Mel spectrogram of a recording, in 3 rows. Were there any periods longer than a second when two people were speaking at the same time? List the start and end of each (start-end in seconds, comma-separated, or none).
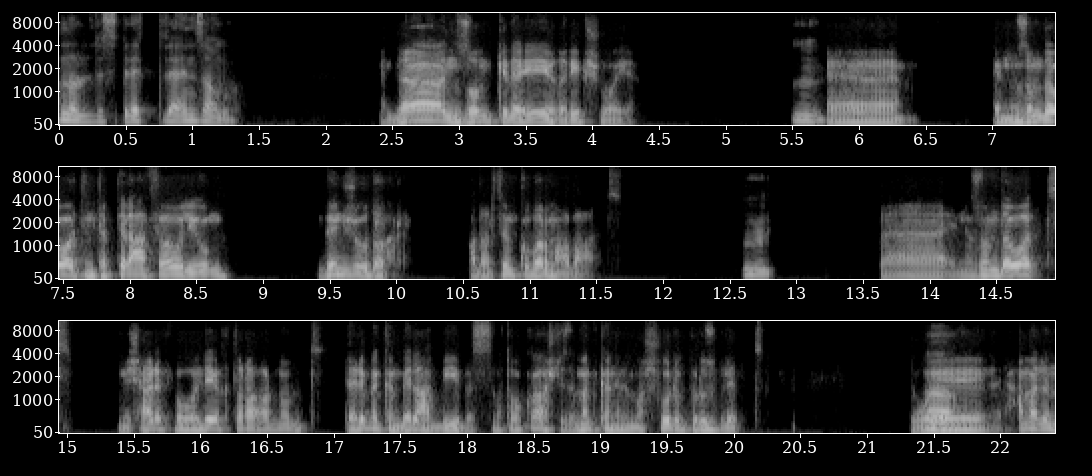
none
